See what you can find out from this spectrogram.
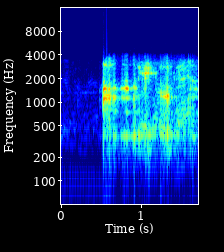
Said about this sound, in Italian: siamo in piena fase concerto, quello che vi avevo preannunciato è arrivato, vi faccio sentire brevemente.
